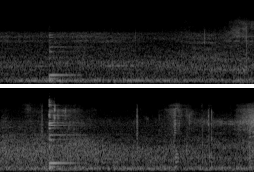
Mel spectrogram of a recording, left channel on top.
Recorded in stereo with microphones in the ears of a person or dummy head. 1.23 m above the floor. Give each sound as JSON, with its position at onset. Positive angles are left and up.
{"t": 0.5, "sound": "a guitar", "side_deg": -80}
